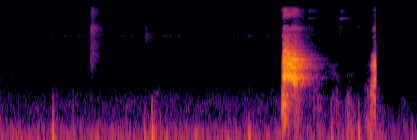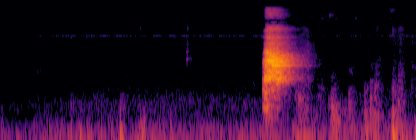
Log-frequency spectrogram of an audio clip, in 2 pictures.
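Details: Dog barking at a balloon indoors: a strong bark with a short clipped second one, then quiet shuffling until another loud single bark about four seconds later, set against low room rumble.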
